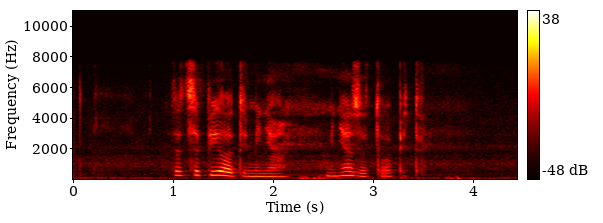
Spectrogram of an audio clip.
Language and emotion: Russian, sad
